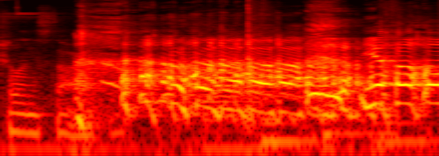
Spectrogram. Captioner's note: laughing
